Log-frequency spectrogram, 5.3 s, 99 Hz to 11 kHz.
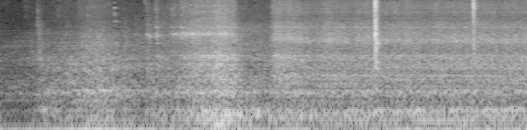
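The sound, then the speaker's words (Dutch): A Leopard 2 tank's heavy engine starts and roars loudly, a deep, continuous rumble with swelling surges of revving throughout and no voices. “Hoog tijd om plaats te nemen in die Leopard 2. Motorstart.”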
